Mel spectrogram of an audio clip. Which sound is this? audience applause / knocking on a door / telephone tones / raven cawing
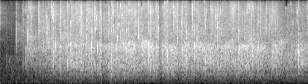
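audience applause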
